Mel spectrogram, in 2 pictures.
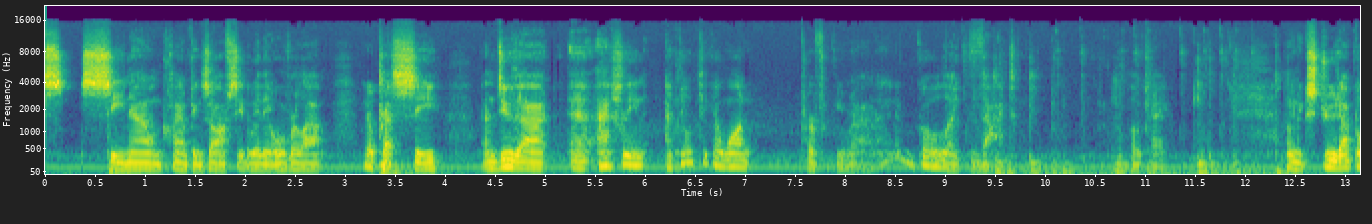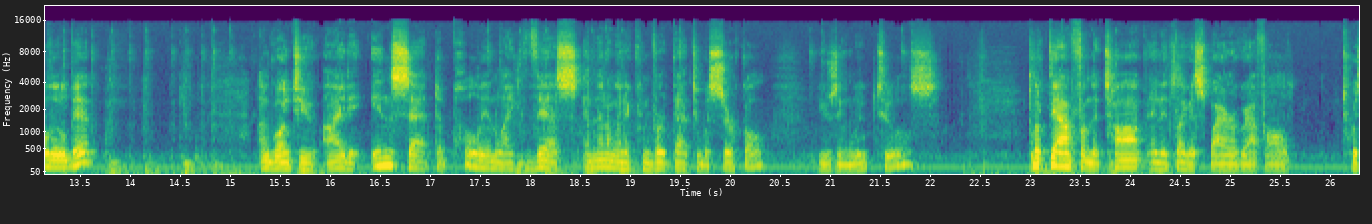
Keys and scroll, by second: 0.6 c, 3.3 c, 9.5 a, 12.3 e, 15.7 i, 23.0 KP_7.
